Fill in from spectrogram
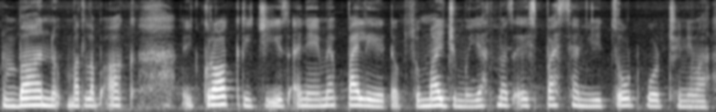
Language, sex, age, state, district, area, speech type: Kashmiri, female, 18-30, Jammu and Kashmir, Baramulla, rural, spontaneous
